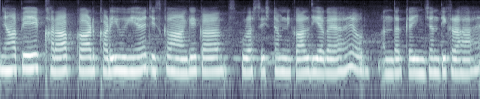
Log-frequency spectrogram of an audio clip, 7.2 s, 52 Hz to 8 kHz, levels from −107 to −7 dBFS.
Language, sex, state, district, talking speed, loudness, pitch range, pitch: Hindi, female, Chandigarh, Chandigarh, 200 wpm, -17 LUFS, 205-220 Hz, 210 Hz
